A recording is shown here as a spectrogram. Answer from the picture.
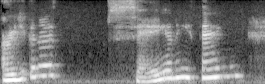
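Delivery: hesitant, careful tone. Retelling what the husband asked earlier this morning, imitating a tentative voice. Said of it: "in this sort of tentative voice".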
